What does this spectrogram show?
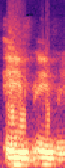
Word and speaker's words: AVRI: So there's an acronym, AVRI. Yeah, we call it Avery.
